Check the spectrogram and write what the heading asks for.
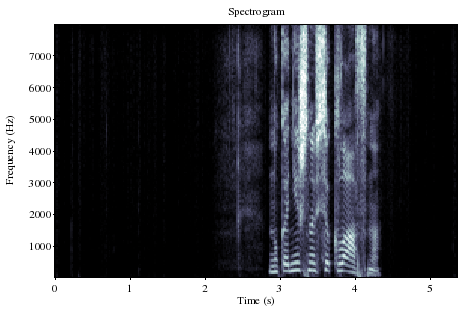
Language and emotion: Russian, positive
